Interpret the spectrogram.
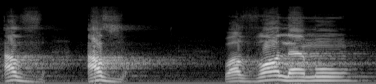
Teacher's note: Sebut huruf za kena keluar hujung lidah juga.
